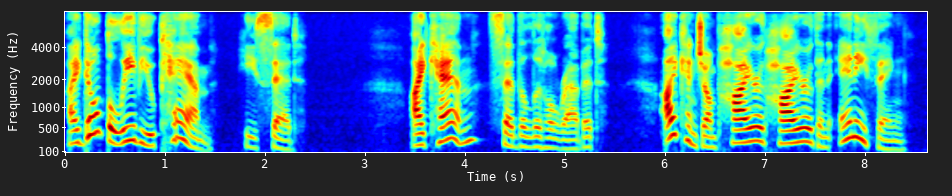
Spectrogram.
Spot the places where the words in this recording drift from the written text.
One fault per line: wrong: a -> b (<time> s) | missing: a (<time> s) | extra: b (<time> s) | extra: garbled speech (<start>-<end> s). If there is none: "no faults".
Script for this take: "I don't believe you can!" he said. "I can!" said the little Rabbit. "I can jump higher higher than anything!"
no faults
